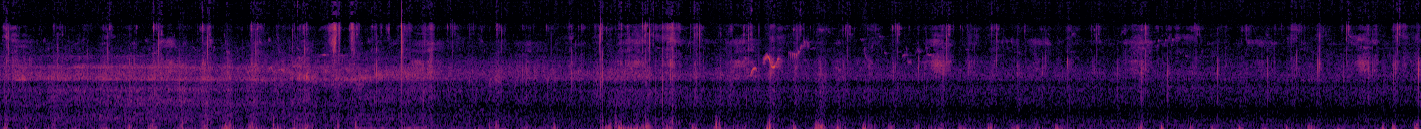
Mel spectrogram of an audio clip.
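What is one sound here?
Footsteps crunch steadily along a paved path outdoors.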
